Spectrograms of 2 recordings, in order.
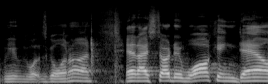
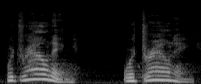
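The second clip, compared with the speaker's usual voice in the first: soft mock panic; 3 semitones higher, 6 dB quieter than usual. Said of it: "his perception was".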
